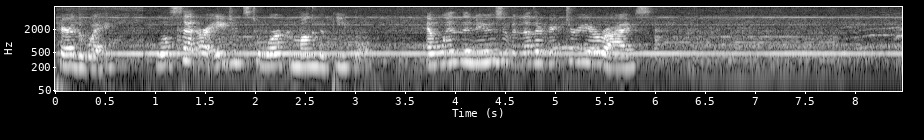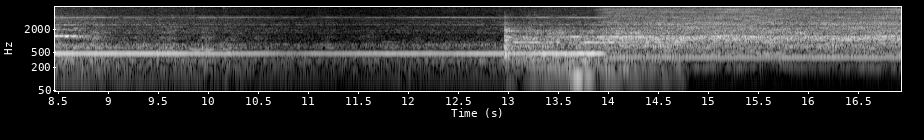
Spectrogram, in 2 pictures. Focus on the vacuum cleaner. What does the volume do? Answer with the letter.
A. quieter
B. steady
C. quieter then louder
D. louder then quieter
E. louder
C.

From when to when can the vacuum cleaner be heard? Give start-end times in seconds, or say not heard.
0.0-16.8.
